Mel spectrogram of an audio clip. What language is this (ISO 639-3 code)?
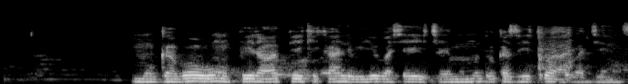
kin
